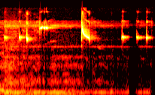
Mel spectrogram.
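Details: Orange-headed thrush singing vigorously with loud 'shooting' bursts and mimicry fillers, played to stimulate silent birds: high level whistles and sharp chirps, one strong falling note, spaced irregularly against a faint low hum.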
